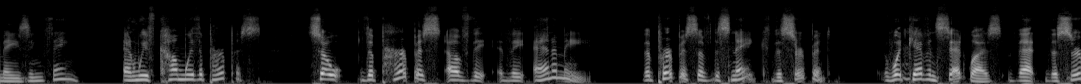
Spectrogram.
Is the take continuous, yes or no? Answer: yes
